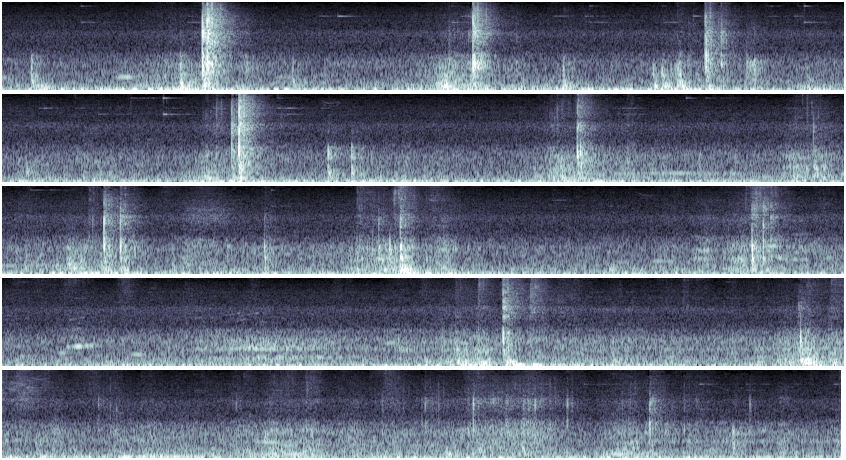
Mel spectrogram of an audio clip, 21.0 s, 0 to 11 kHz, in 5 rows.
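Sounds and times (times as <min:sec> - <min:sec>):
scraping and handling: 0:14.4 - 0:21.0.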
